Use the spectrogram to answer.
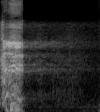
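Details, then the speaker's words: A single short, sharp hiccup burst from a person with hiccups, then quiet with faint room noise: hiccup. "hi everyone what sound is this can you guess yes it's nothing but hiccups"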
